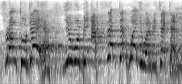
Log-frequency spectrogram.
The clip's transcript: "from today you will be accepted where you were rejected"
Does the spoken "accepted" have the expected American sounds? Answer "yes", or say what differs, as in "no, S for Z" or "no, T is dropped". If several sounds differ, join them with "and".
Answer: yes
